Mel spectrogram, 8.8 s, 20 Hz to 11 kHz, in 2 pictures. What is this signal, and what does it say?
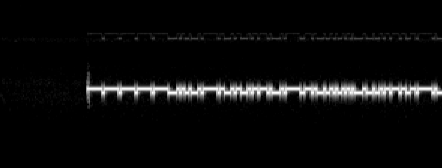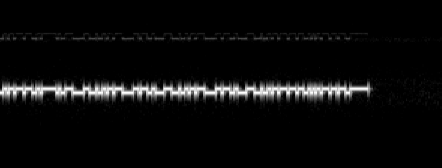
RTTY (45.45 baud, 170 Hz shift), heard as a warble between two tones, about 1900 Hz centre. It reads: AA3C DE 2E7BT 579 579 1417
